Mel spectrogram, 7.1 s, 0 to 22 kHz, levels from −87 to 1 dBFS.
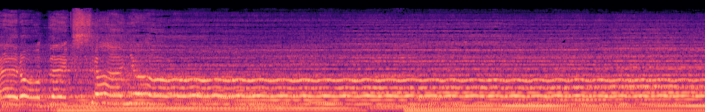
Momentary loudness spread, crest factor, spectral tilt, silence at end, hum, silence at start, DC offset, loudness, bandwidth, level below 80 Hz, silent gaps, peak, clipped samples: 2 LU; 12 dB; -6 dB/octave; 0 s; none; 0 s; under 0.1%; -13 LUFS; 16 kHz; -26 dBFS; none; 0 dBFS; under 0.1%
